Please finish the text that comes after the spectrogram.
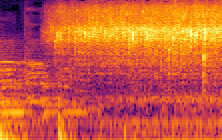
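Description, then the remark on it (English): Bacon sizzles steadily in a hot pan in a home kitchen, a dense crackling hiss that swells in after a quiet start and stays loud, with faint pops scattered through it. “That, my friend, is the unmistakable sound of sizzling bacon.”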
